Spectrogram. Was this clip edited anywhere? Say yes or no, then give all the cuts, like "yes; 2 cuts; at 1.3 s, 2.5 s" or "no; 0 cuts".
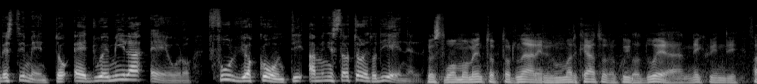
yes; 5 cuts; at 0.9 s, 3.7 s, 4.4 s, 5.0 s, 6.3 s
